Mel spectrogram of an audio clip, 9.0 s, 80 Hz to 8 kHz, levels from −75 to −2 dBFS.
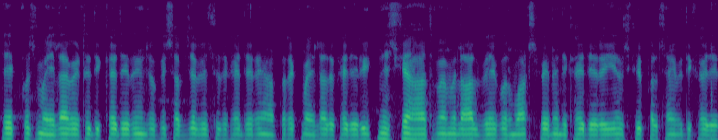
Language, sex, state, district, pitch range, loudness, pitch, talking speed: Hindi, male, Maharashtra, Sindhudurg, 105-110 Hz, -29 LUFS, 105 Hz, 300 wpm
